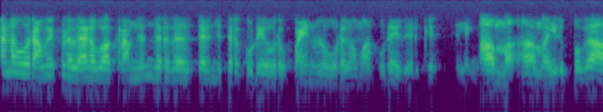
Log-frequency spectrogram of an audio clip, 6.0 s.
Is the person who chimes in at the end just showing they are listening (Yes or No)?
No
